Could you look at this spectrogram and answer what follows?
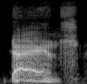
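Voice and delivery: hard mock call across the saloon; mean and hard. Scritch calls Ringo out in the saloon, mean and hard. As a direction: bark the name out mean and hard. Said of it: "mean and hard like".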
